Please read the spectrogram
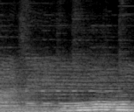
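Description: A child soloist singing into a microphone over musical accompaniment, rising into one loud held note about a second in.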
